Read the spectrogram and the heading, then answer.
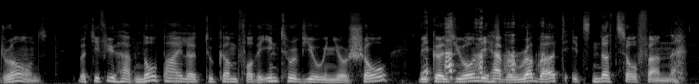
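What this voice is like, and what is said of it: Accent like Jacques Cousteau's. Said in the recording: “it's wonderful to hear your accent. I hearken back to Jacques Cousteau”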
